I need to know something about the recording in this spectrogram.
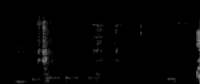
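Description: Faint crunching of a crispy, browned piece of sheet-pan bibimbap being chewed: a few short crackles.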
